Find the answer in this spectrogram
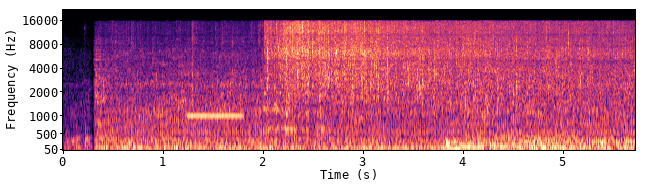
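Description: Hot oil and ghee sizzling in a pan, the sizzle jumping much louder about two seconds in as sliced onions go into the fat.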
